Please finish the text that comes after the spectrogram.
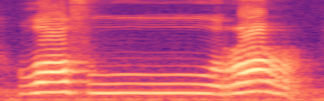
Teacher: Next غفو، فا واو پیش فو، اس کو کھینچ کر پڑھیں گے کیونکہ یہاں پر واو مدہ کا قاعدہ ہے۔ غفو رر، رر بالکل نارمل پڑھیں گے کیونکہ حرف یرملون میں سے اگر را آیا تو بغیر غنے کے پڑھیں گے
